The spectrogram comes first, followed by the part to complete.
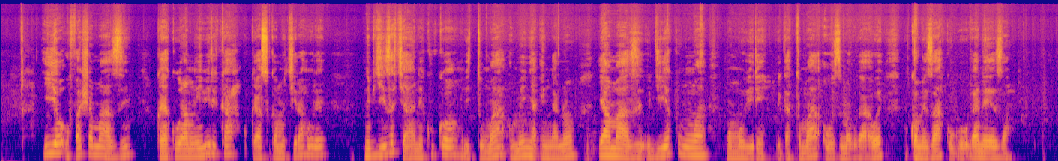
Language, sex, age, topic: Kinyarwanda, male, 18-24, health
